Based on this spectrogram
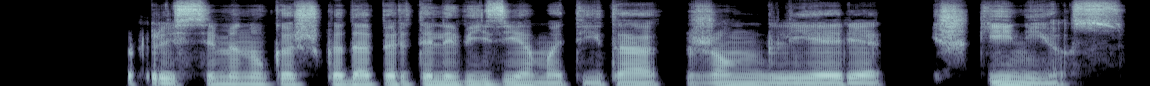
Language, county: Lithuanian, Šiauliai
